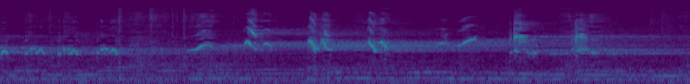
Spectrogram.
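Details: Kacer, the oriental magpie-robin, giving its base song as a lure for young forest birds and to get moulting birds singing again. Bright whistled notes, some rising, some slurred, come in quick uneven bursts.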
